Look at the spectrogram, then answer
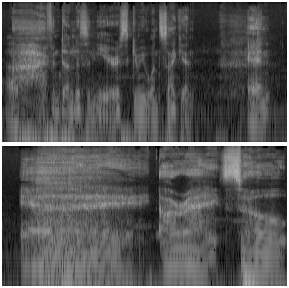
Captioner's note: sighing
